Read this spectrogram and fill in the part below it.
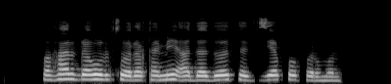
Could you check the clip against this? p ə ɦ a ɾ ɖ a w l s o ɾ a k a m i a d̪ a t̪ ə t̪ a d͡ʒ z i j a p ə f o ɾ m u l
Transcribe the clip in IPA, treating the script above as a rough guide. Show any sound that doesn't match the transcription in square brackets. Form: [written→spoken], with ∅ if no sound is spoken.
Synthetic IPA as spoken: p ə ɦ a ɾ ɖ a w l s o ɾ a [k→q] a m i a d̪ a [t̪→d̪] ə t̪ a d͡ʒ z i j a p ə f o ɾ m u l

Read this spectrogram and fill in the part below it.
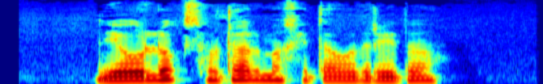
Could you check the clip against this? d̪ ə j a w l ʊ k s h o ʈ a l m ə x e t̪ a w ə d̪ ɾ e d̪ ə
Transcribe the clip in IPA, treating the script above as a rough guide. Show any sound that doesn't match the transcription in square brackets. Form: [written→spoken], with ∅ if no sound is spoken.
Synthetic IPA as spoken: d̪ ə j a w l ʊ k s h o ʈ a l m ə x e t̪ a w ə d̪ ɾ e d̪ ə

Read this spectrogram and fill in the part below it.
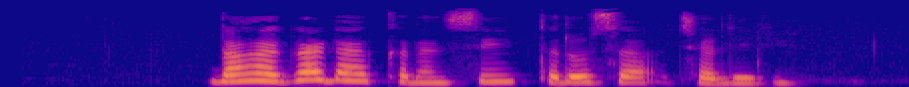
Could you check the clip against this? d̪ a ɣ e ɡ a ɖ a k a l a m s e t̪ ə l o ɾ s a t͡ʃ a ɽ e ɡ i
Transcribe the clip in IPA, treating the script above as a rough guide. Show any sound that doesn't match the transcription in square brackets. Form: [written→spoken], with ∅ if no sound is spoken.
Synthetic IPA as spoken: d̪ a ɣ [e→a] ɡ a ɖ a k a [l→ɾ] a [m→n] s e t̪ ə [l→ɾ] o [ɾ→∅] s a t͡ʃ a [ɽ→l] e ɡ i

